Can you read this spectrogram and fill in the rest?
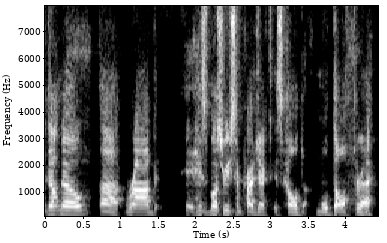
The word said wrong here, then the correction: Moldrotha: right? That's I'm saying it correctly. – It's actually Moldrotha.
